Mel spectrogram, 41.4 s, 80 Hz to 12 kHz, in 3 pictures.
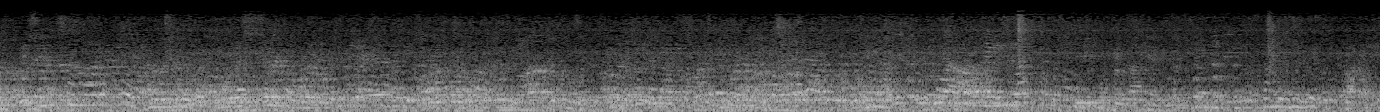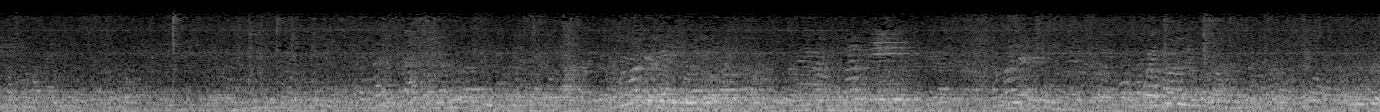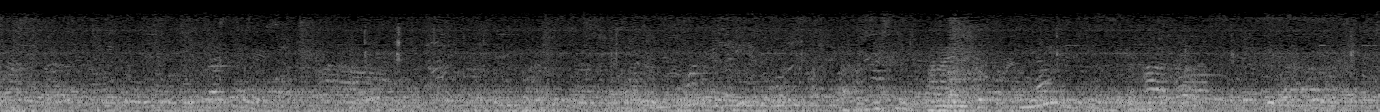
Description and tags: Ambience noisy crowd in large terminal room at the airport,
5.1 sound
airplane, airport, arrival, baggage, traveler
